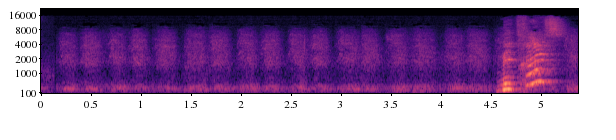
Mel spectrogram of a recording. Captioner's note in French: couinements de lit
